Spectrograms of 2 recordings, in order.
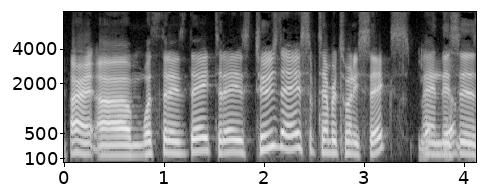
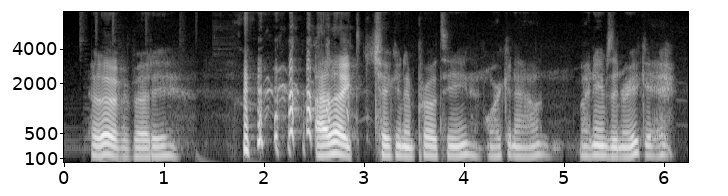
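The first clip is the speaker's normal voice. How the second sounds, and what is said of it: Imitates another person's voice. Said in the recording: “I'll do my best Enrique right here ... This is how Enrique talks”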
